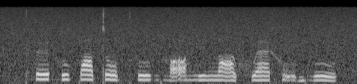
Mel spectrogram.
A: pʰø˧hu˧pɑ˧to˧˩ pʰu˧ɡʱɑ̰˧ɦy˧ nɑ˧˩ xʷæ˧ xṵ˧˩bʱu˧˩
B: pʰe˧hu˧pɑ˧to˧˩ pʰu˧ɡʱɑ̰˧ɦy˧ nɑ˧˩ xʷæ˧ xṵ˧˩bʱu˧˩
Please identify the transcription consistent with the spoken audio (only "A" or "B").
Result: A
